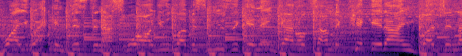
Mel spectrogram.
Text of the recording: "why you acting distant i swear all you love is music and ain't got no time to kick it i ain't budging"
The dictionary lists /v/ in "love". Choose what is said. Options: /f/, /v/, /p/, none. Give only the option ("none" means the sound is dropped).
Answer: /v/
